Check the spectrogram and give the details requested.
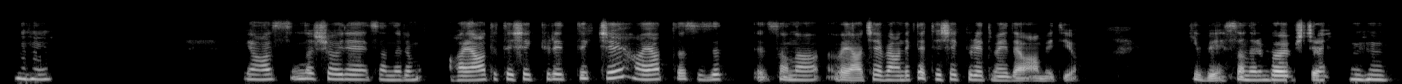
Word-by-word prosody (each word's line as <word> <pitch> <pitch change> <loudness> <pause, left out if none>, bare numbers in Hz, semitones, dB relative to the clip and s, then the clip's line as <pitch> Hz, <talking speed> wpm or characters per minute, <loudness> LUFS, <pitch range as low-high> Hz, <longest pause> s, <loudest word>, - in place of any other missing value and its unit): Hı 280 - -1
hı. 235 0 -4 1.9
Ya 235 -3 -2
aslında 265 +3 -3
şöyle 235 -3 0
sanırım, 210 -1 -4 0.3
hayata 200 +4 +2
teşekkür 235 +1 0
ettikçe 280 +6 +2
hayat 240 - +1
da 130 0 -1
size, 225 - -2 0.3
e - - -7
sana 210 -1 -2
veya 100 -2 +3
çevrendekilere 205 - +1
teşekkür 225 -1 +1
etmeye 185 -3 0
devam 95 -1 0
ediyor. 90 - -6 1.1
Gibi 100 -4 -1
sanırım 205 0 0
böyle 205 -1 +8
bir 195 - 0
şey. - - +3 0.3
Hı - - -1 0.2
hı. 215 -2 -2
220 Hz, 115 wpm, -24 LUFS, 205-235 Hz, 1.9 s, böyle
